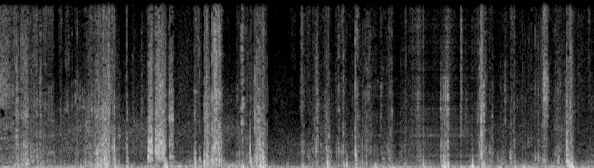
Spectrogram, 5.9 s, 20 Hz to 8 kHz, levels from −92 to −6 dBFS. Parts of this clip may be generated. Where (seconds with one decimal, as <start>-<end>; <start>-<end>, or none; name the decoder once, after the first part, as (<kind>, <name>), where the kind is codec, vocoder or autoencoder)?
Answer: 4.1-4.8 (codec, SNAC)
